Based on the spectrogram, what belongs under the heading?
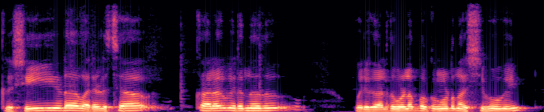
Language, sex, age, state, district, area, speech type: Malayalam, male, 45-60, Kerala, Kasaragod, rural, spontaneous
